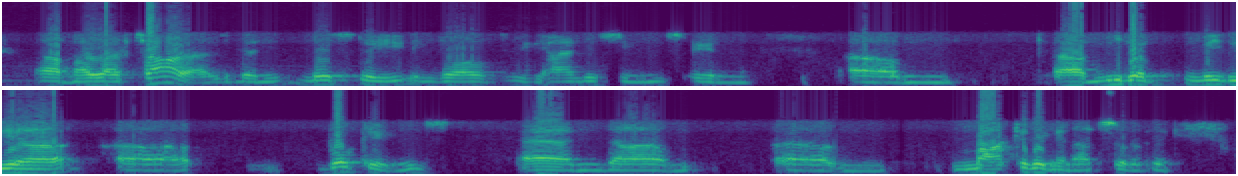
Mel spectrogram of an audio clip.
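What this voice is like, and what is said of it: Sore, strained throat voice. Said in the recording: “excuse my voice. I have a little bit of a sore throat”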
